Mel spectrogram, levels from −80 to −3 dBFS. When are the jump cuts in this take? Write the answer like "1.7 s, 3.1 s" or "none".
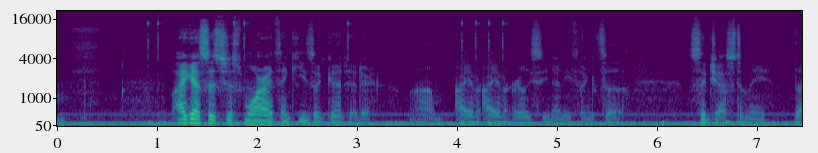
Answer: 1.2 s, 2.9 s, 4.2 s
